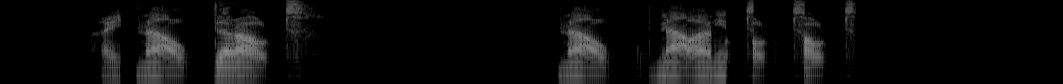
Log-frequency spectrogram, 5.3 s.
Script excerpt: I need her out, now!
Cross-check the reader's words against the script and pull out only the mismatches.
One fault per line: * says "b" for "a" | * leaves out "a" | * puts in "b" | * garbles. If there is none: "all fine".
* says "now" for "need"
* garbles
